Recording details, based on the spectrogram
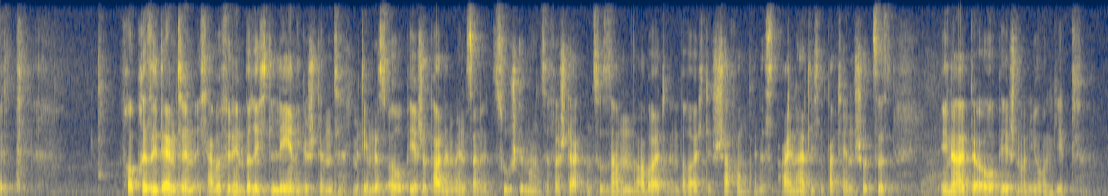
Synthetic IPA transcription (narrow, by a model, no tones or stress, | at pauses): fʁ̥aʊpʁ̥ɛzidɛntɪnɪ̰çhaːbəfyːɐdeːnbəʁ̞ɪçtleːnəɡəʃtɪmtmɪt̚d̥eːmdasʔɔ̰ʏʁopʰɛːɪʃəpʰaɐlamɛntz̥a̰ɪnət͡suːʃtɪmʊŋt͡suːɐfɛɐʃtɛ̰ɐk̚tn̩t͡suzamənʔa̰ɐbaɪtʰɪmbəʁ̞aɪçd̥eːɐʃafʊŋʔa̰ɪnəsʔa̰ɪnɦaɪtlɪçn̩pʰatʰɛntʃʊt͡səs | ʔɪnɐhalp̚d̥eːɐʔɔ̰ʏʁopʰɛːɪʃn̩ʔṵnjoːnɡiːp̚t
